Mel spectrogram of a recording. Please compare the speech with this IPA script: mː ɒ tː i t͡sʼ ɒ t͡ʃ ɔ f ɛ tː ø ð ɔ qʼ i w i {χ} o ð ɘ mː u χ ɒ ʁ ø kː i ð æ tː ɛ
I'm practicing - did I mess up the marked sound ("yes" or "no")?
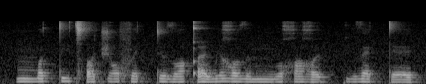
yes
